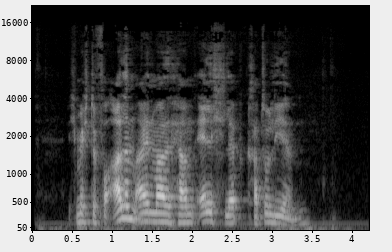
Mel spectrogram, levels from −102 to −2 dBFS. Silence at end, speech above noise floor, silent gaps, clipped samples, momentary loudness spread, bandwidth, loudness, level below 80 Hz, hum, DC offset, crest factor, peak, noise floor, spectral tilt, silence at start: 0.7 s; 33 dB; none; under 0.1%; 12 LU; 15.5 kHz; -33 LUFS; -64 dBFS; none; under 0.1%; 22 dB; -12 dBFS; -66 dBFS; -5.5 dB/octave; 0.5 s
